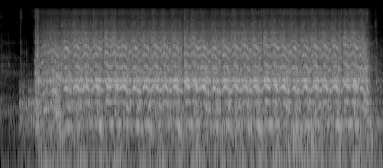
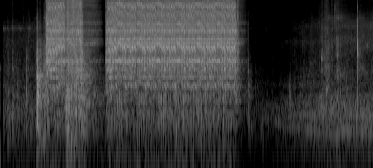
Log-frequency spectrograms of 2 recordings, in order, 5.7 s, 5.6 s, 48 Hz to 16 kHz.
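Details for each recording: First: 1973 Dodge D100 cranked for the first time in 10 years on a fresh battery, fuel not yet supplied: steady, even cranking at about three and a half turns per second for five seconds with no catch; starter and compression sound healthy. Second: 1973 Dodge D100, first start attempt in 10 years on jumper cables: starter spins about four turns a second in two bursts but never catches; weak ignition spark, coil or electronic ignition box suspected.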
